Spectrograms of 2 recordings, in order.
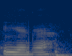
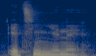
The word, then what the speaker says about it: Inyene: The full pronunciation is Inyene. Inyene. Inyene.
